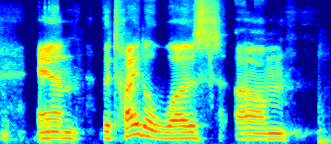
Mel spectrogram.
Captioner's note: abbreviated speech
